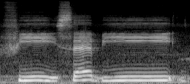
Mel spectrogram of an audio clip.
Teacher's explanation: فی، فا زیر یا، فی سین زبر سا، با زیر یا بی، فی سبی، 2 یا مدہ ہیں تو دونوں کو کھینچ کے پڑھیں گے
